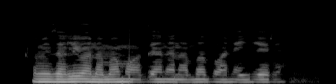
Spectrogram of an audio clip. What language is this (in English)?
Swahili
